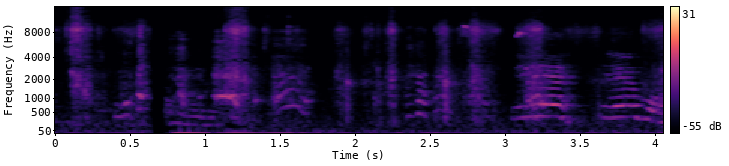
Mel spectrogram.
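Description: Children's voices calling and chattering, some calls high-pitched, with a brief dropout of all sound under a second in.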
